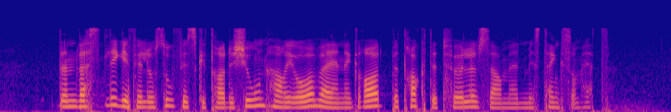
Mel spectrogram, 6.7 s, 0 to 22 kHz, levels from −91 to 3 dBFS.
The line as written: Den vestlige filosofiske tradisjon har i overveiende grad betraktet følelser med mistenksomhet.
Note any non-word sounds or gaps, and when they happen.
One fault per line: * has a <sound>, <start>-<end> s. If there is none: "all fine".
all fine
